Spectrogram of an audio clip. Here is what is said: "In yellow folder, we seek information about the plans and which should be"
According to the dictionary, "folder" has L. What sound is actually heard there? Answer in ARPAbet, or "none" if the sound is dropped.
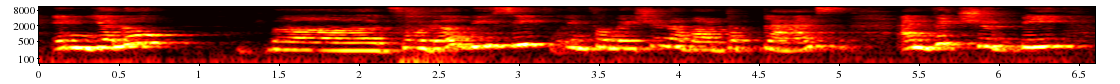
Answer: none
